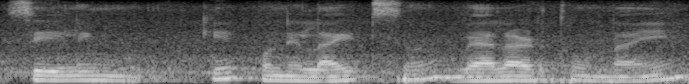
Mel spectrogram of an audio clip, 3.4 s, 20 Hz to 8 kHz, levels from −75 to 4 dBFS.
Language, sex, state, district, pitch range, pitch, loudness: Telugu, male, Andhra Pradesh, Sri Satya Sai, 110-120 Hz, 115 Hz, -16 LUFS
